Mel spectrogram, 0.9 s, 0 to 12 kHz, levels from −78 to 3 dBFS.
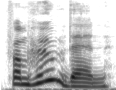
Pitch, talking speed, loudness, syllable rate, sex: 220 Hz, 205 wpm, -14 LUFS, 3.9 syllables/s, female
